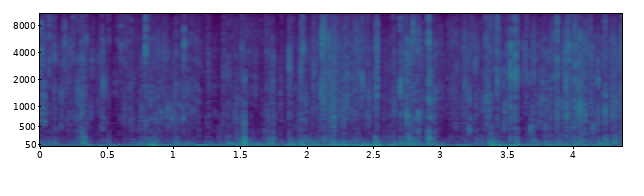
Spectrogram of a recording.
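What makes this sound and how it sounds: A flat, clear plastic sheet of bubble wrap, about A4 size, is held in both hands close to the microphone and crinkled and rubbed with the fingers. The result is a dense, continuous stream of bright crinkling and crackling, with sharp snaps scattered throughout over a low handling rumble.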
